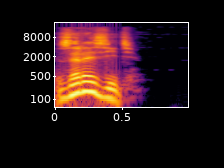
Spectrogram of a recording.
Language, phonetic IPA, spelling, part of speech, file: Russian, [zərɐˈzʲitʲ], заразить, verb, Ru-заразить.ogg
- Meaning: 1. to infect 2. to contaminate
